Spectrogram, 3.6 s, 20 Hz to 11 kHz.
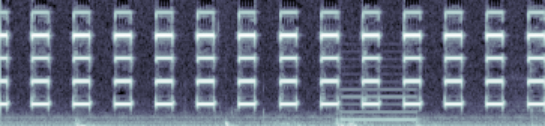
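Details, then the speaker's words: Mahindra Scorpio N Z8 Select petrol manual with dealer-installed front parking sensors: quick, even high beeps about 3.5 per second over the engine hum as it nears a wall. Beeping speeds up closer and stops beyond 80 cm. Normal operation. "और इसका मैं on कर दूं beep तो आप इसकी आवाज भी सुन सकते हैं। जैसे आप पास जाते जाएंगे तो यह उतनी ही तेज होता जाएगा"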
